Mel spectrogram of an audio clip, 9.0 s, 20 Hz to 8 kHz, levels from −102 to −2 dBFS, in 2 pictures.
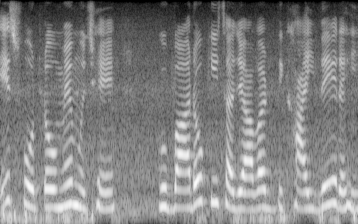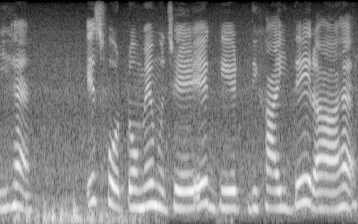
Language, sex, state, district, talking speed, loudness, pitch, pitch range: Hindi, female, Madhya Pradesh, Katni, 140 wpm, -14 LUFS, 245 Hz, 235-270 Hz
